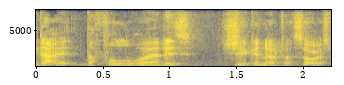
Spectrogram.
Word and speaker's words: Giganotosaurus: It's weird that the full word is Giganotosaurus, right? It's a soft G. It's a J.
